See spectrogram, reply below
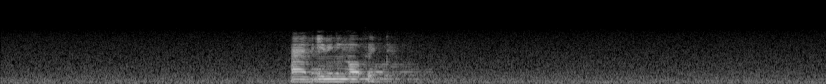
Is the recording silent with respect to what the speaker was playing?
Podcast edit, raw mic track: Yes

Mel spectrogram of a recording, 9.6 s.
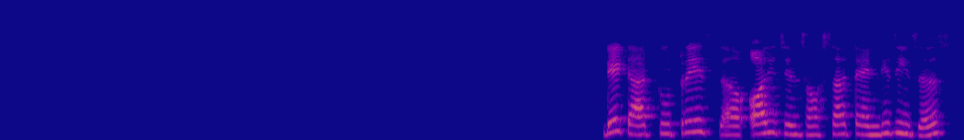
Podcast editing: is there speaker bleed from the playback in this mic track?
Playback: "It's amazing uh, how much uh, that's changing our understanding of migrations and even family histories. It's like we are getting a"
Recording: No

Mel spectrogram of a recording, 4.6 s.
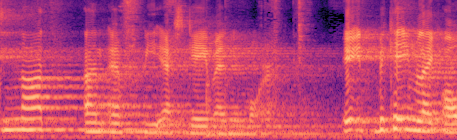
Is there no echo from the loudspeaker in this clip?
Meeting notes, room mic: No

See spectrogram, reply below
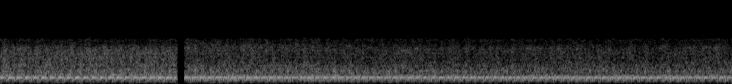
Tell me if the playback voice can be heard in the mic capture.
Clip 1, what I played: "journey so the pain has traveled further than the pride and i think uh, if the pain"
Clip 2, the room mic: No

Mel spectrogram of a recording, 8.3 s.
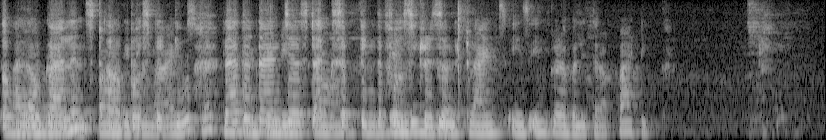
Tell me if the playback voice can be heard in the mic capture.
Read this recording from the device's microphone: Yes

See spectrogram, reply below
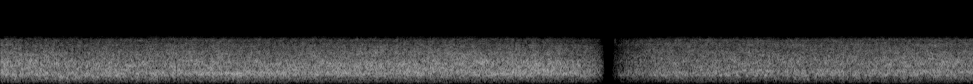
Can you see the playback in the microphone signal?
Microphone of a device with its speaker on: No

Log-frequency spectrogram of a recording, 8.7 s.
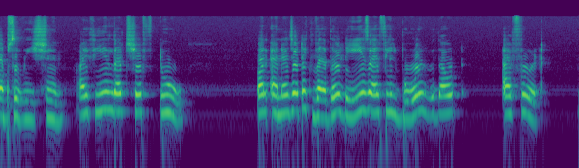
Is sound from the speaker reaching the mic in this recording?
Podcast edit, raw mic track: Yes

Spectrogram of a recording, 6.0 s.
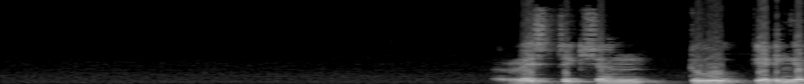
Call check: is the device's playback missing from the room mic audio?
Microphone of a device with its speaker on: Yes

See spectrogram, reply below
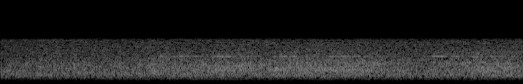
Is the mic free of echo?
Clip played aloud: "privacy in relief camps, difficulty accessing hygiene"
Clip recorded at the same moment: Yes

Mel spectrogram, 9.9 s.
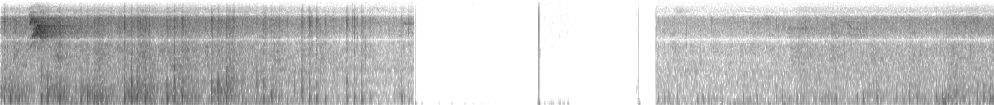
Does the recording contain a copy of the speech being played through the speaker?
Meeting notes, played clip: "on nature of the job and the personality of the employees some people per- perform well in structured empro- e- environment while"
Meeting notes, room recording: No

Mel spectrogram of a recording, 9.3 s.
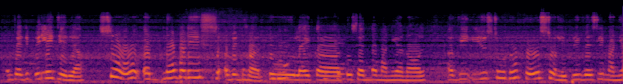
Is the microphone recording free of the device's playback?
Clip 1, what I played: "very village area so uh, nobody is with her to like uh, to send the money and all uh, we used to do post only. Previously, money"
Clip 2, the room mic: No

